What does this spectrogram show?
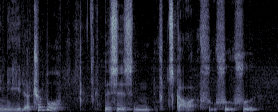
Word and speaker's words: Futagawa: This is Futsukawa. How do they pronounce it? Futsukawa, Nikawa, Futsukawa. Futagawa. Two rivers.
